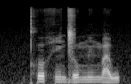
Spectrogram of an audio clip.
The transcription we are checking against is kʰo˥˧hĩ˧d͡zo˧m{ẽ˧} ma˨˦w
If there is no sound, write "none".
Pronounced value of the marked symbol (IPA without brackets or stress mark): ĩ˧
